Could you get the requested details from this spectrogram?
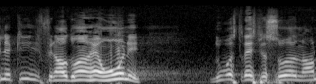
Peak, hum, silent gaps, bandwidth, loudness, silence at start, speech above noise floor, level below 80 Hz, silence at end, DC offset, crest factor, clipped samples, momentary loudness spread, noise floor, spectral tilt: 0 dBFS; none; none; 16.5 kHz; -13 LUFS; 0 s; 31 dB; -38 dBFS; 0 s; under 0.1%; 14 dB; 0.2%; 15 LU; -44 dBFS; -5 dB/octave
